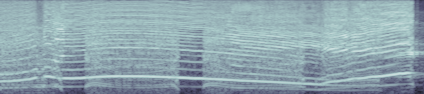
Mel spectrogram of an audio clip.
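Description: A long drawn-out vocal holler held for about three seconds, its pitch sinking slowly and then rising near the end, with a second, lower voice in short phrases beneath it.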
